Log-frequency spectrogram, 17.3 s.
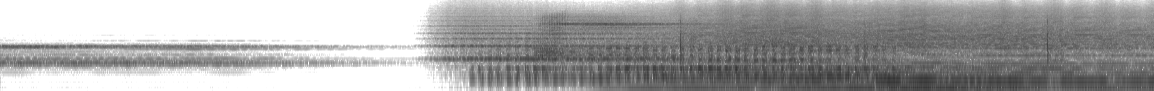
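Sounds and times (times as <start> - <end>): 
loading up pads effect: 6.5 - 17.3.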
